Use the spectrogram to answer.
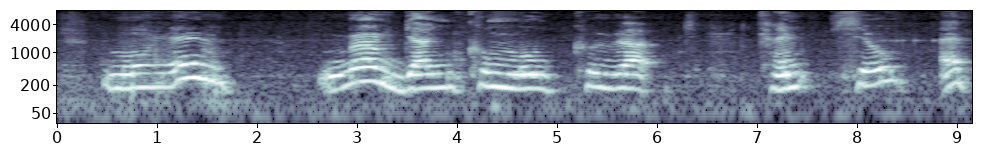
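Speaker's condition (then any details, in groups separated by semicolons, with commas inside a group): Cerebral palsy; spastic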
